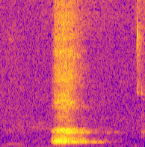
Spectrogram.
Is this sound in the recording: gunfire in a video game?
no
